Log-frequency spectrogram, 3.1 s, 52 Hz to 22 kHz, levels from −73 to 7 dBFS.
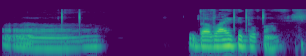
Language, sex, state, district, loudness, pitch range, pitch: Angika, female, Bihar, Bhagalpur, -22 LUFS, 140-165 Hz, 150 Hz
